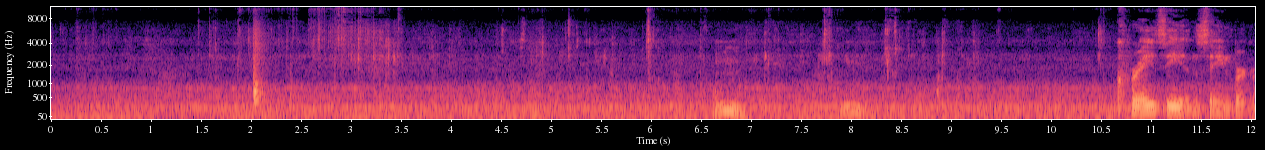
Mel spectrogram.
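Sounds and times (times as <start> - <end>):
crunch of biting a burger: 1.4 - 9.5
wet chewing: 1.4 - 10.6.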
